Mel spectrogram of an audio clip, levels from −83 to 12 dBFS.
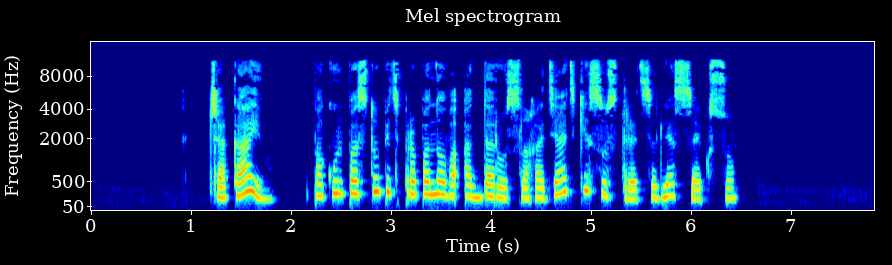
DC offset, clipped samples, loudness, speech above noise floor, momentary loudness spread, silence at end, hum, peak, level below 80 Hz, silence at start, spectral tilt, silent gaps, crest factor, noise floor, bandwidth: under 0.1%; under 0.1%; -20 LUFS; 54 dB; 11 LU; 1.4 s; none; -2 dBFS; -70 dBFS; 1.2 s; -4.5 dB/octave; none; 18 dB; -74 dBFS; 11.5 kHz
